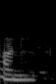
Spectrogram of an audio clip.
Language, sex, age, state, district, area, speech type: Kashmiri, female, 30-45, Jammu and Kashmir, Kupwara, rural, conversation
